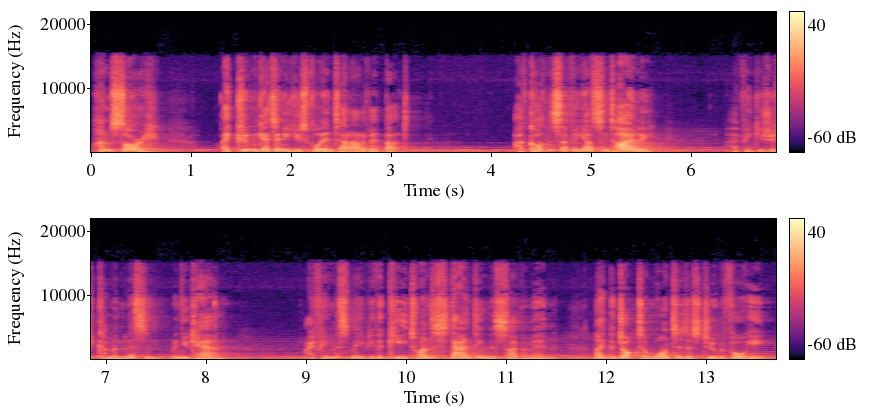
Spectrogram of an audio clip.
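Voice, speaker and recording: A man acting a compassionate, hesitant character in a fan audio drama, earnest and halting in his delivery. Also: fairly high pitch. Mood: sombre. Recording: long reverb, music underneath.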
